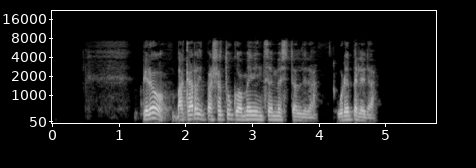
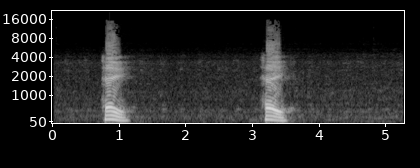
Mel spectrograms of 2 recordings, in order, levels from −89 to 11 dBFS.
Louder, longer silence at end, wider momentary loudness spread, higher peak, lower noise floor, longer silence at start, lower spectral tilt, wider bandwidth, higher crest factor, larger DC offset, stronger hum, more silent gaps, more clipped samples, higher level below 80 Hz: second, -17 LUFS vs -11 LUFS; second, 0.9 s vs 1.75 s; second, 13 LU vs 24 LU; about the same, -2 dBFS vs 0 dBFS; about the same, -51 dBFS vs -52 dBFS; first, 1.35 s vs 0.75 s; about the same, -6 dB/octave vs -5 dB/octave; second, 7.8 kHz vs 15.5 kHz; about the same, 16 dB vs 16 dB; neither; neither; neither; neither; second, -62 dBFS vs -54 dBFS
